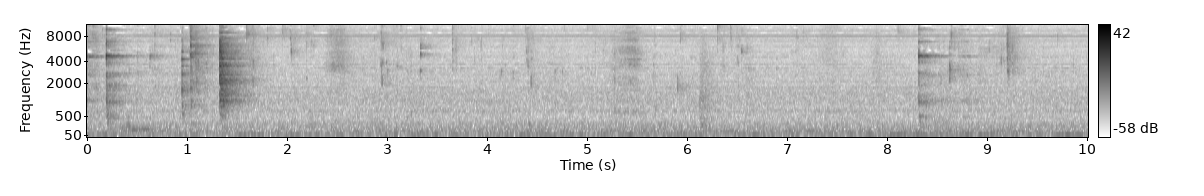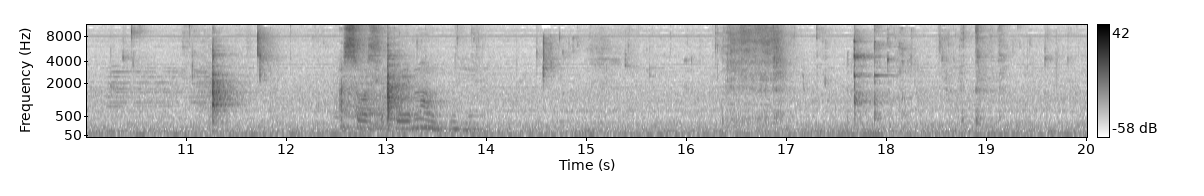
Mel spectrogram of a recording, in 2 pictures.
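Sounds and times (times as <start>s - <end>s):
utensils clinking on ceramic bowls: 8.3s - 9.0s
soft sipping: 14.5s - 19.7s.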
